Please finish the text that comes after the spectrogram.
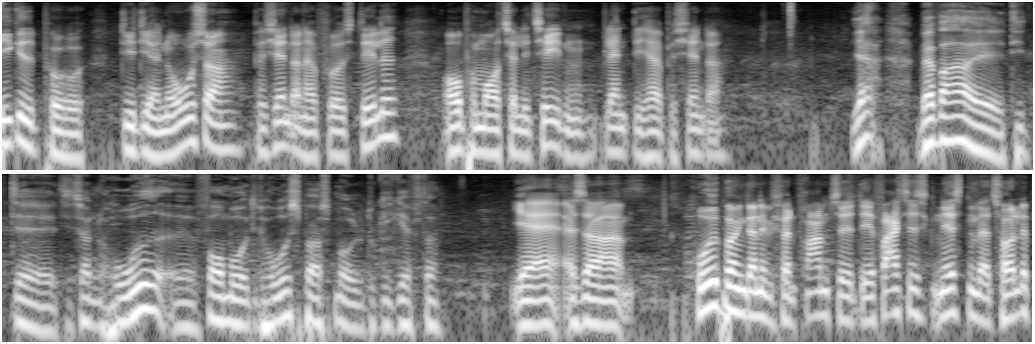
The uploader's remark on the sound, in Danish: Forskningssymposium 2022. Denne gang helt fremme på scenen, hvor vi med vores podcastudstyr fangede alle talerne.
